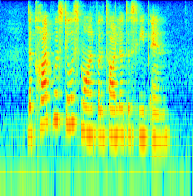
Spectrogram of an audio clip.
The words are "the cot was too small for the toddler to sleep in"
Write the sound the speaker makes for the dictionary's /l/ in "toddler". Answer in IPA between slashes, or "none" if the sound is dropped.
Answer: /l/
